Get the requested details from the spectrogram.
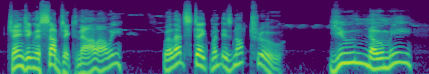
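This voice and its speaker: A man puts on a gruff character voice, speaking at a moderate pace. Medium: audio drama. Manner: gruff, cursing, sardonic.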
